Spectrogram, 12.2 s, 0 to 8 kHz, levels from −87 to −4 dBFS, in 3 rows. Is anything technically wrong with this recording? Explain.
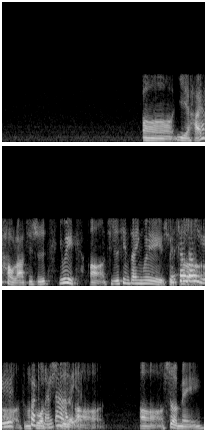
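Yes. Throughout the speech, the iLBC codec squeezes the audio into narrowband and codes each frame's excitation independently, which fits its 30 ms, 13.33 kbps mode. Nothing above 4 kHz survives, so the speech sounds muffled and plainly rough and synthetic.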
